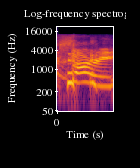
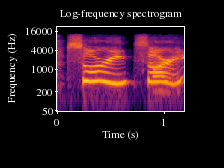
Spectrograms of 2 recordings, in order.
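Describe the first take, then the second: First: "Sorry" pitched high, said American "SAR-ee"; squeaky apologetic "Sorry" with an open "ah" vowel; non-Canadian "sorry". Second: "Sorry" high, with a rounded Canadian "SOR-ee"; cute mock-Canadian "Sorry", vowel as in "sore"; Canadian accent. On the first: Retold or imitated. Retelling her apology without the accent, high "SAR-ee" for "Sorry". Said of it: "I didn't have the cute Canadian accent". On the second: Teasing a Canadian co-host, playful Canadian accent on "Sorry". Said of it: "the cute Canadian accent".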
